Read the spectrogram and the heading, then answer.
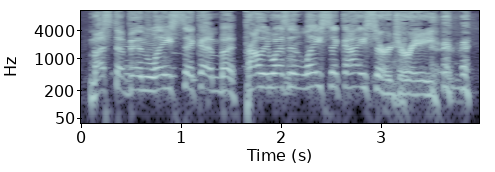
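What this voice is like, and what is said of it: Gravelly imitation of another person's voice. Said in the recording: “good Pivovar impersonation... The gravelly”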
